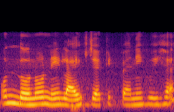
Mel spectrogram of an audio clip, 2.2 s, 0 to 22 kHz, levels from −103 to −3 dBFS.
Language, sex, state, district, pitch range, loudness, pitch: Hindi, female, Bihar, Araria, 185-205 Hz, -20 LUFS, 195 Hz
